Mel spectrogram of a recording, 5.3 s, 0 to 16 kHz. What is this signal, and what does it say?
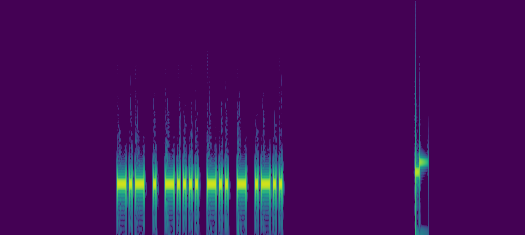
Morse code, heard as a keyed tone, about 37 wpm, 690 Hz. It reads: KE6DTL
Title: USA Call Signs - 8x Character Spacing - 40wpm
